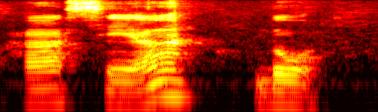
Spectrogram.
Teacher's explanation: Sílaba mais forte, então a penúltima sílaba paroxítona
